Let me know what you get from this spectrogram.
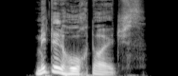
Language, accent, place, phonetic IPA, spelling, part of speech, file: German, Germany, Berlin, [ˈmɪtl̩ˌhoːxdɔɪ̯t͡ʃs], Mittelhochdeutschs, noun, De-Mittelhochdeutschs.ogg
- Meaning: genitive singular of Mittelhochdeutsch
